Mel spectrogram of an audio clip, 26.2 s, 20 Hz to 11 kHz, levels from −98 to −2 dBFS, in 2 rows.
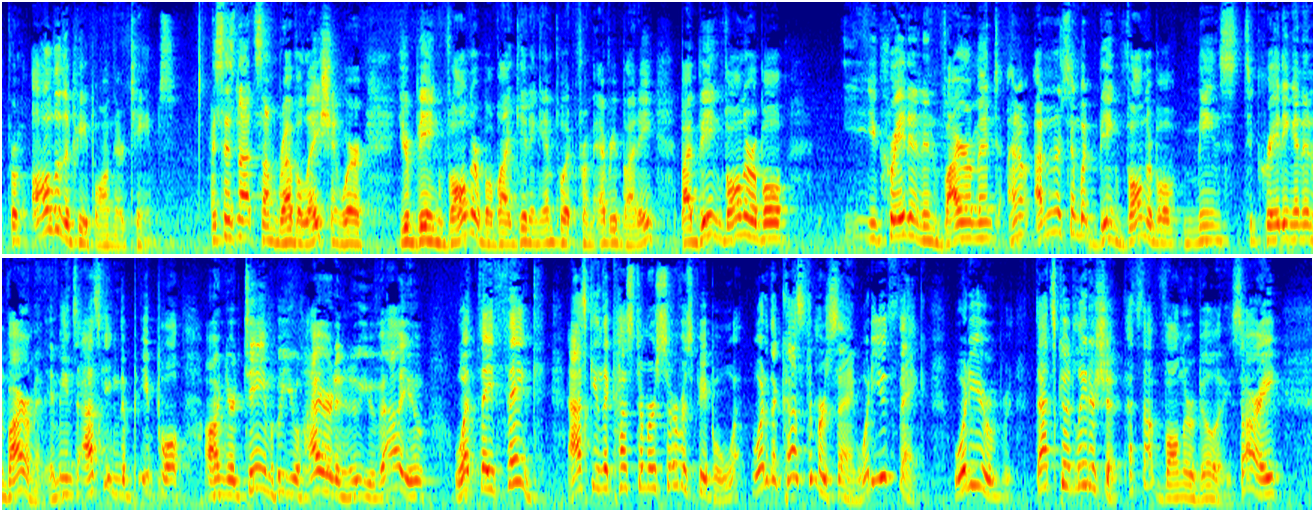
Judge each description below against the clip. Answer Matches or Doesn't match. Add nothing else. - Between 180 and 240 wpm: Matches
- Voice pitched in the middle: Matches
